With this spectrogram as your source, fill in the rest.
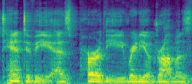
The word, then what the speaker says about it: Tantive: first is the tantive 4 now I said tantive I am aware it is actually pronounced tanavy as per the radio dramas the audio books and the official Lucas film Canon but I don't say tantivy except for the purposes of explaining why I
